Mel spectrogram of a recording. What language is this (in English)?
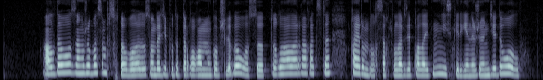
Kazakh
